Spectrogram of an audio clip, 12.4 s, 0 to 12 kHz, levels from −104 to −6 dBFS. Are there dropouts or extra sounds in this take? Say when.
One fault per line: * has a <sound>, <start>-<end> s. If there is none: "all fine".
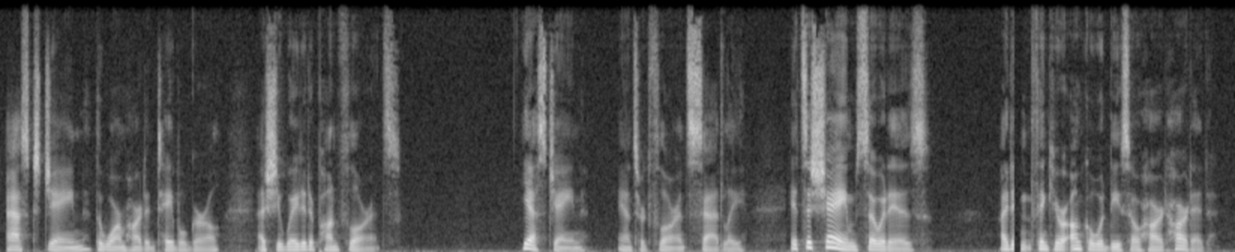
* has a dropout, 10.1-10.2 s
